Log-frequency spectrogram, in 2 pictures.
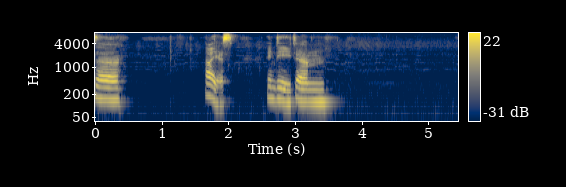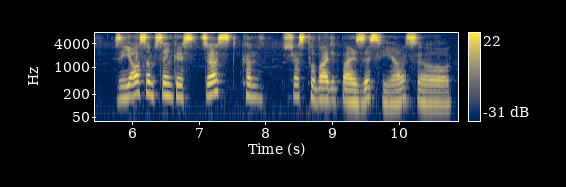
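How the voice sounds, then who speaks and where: A man with a German accent giving tired, slow let's play commentary, thinking aloud with many pauses and ums. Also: fairly high pitch, dark tone. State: tired, yawning. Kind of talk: relaxed gameplay commentary.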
